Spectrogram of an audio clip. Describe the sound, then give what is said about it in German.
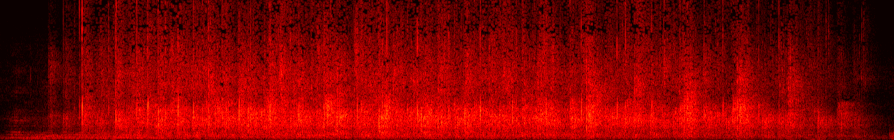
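Sustained applause from a large audience, a dense wash of many hands clapping that starts abruptly, holds steady and loud for several seconds, then fades out at the end. “Wäre es nicht mal Zeit, dass ein Papst ein bisschen Beifall klatscht?”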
